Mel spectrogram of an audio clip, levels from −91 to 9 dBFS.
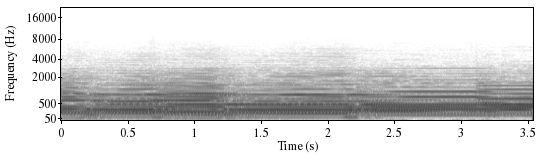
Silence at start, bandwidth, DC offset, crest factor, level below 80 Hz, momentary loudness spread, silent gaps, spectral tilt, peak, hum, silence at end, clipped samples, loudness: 0 s; 4.8 kHz; under 0.1%; 12 dB; -56 dBFS; 2 LU; none; -10 dB/octave; -10 dBFS; none; 0 s; under 0.1%; -23 LUFS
